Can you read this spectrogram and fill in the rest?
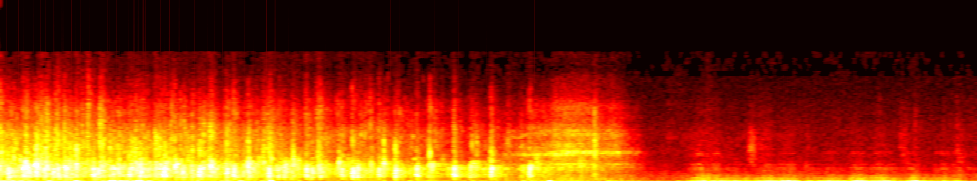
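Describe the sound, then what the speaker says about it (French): A church congregation claps during an Easter service, dense applause filling the first few seconds before fading to a quieter room with scattered sounds. "Oui, on peut les applaudir"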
